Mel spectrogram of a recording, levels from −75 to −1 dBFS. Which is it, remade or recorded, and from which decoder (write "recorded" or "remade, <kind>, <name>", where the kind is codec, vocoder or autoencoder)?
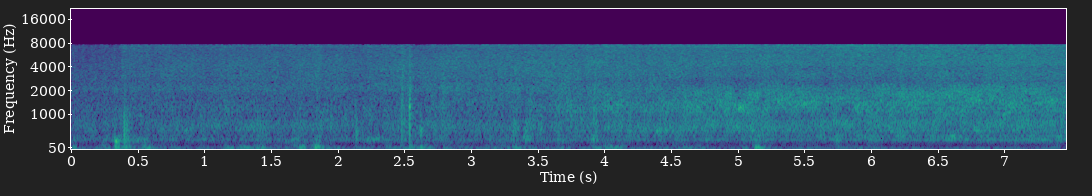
remade, codec, ZipCodec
